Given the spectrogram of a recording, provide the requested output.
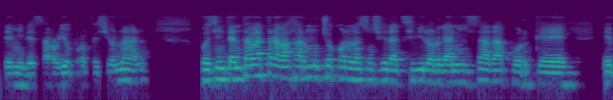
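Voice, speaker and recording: A man's voice: mid-range voice, muffled recording. Hesitant young man from France. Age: young adult. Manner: hesitant, many fillers. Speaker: guest activist.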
